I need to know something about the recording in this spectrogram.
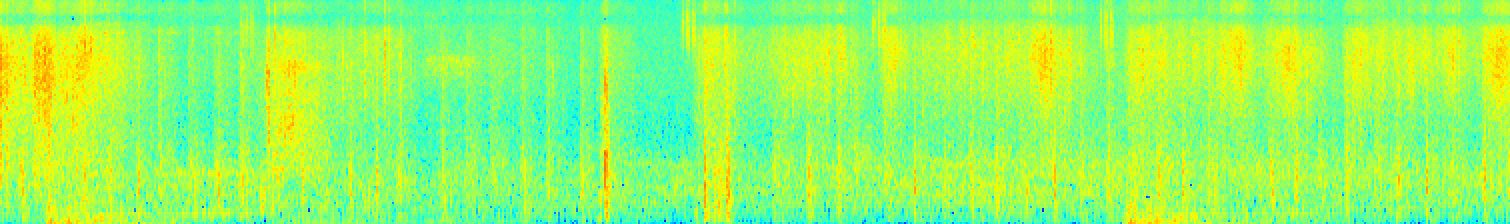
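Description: Footsteps rustle through tall grass and bushes.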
